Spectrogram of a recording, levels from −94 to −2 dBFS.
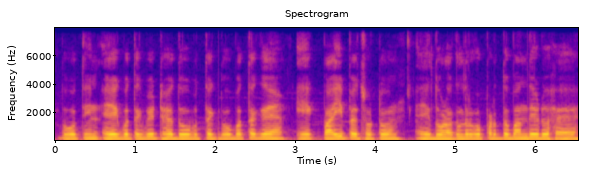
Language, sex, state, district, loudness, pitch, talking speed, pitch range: Marwari, male, Rajasthan, Nagaur, -15 LUFS, 150 Hz, 200 wpm, 145-150 Hz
